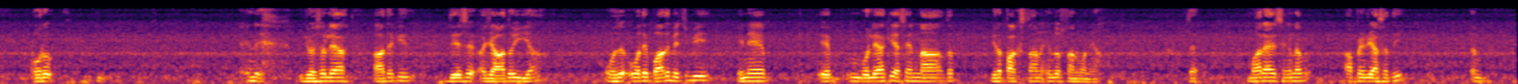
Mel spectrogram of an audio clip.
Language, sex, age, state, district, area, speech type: Dogri, male, 45-60, Jammu and Kashmir, Jammu, rural, spontaneous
